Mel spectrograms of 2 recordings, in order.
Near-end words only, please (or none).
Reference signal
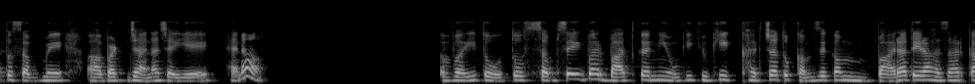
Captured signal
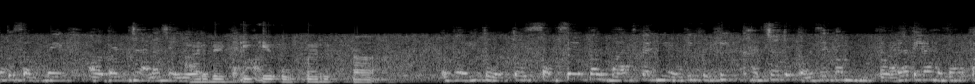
हर व्यक्ति के ऊपर अ,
